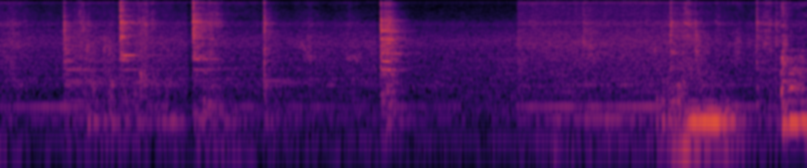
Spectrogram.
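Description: Yogurt, cumin, Kashmiri chili and coriander spice paste stirred into lightly fried onions for a katla fish curry: scraping spoon strokes and knocks against the pan over a low sizzle, growing louder near the end.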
